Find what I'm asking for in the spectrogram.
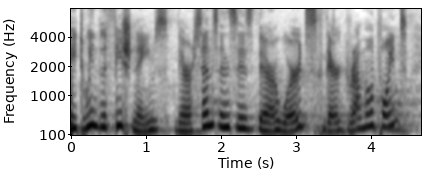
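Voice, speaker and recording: With noticeable background noise, a woman with a French accent speaks at a moderate pace in a fairly high voice and lively intonation. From France. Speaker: panelist, language teacher. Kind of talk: panel discussion. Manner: animated.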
